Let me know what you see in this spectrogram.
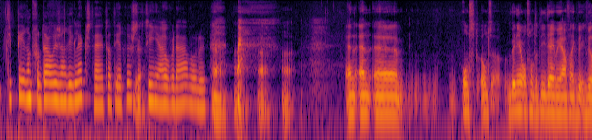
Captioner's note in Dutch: Lacht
